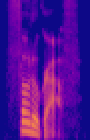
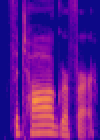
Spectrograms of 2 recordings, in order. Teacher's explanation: When we talk about the picture, the stress is right at the beginning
